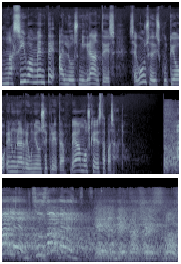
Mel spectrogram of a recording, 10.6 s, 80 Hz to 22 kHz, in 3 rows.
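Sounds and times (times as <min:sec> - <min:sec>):
speech: 0:00.0 - 0:06.0
protest crowd chanting slogan: 0:06.8 - 0:10.5.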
